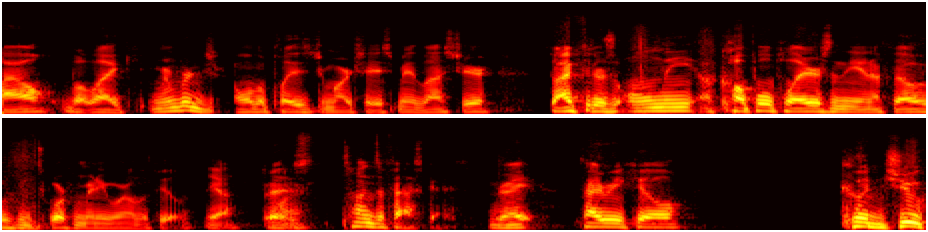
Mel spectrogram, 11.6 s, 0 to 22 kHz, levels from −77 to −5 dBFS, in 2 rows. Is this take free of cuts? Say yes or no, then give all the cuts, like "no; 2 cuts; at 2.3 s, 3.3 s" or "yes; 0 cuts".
no; 1 cut; at 3.6 s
